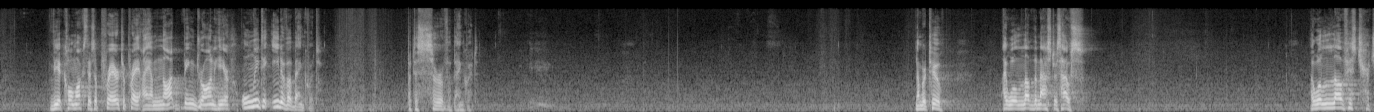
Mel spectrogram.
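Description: A man speaks with animation into a microphone in an echoing hall, pausing often.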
